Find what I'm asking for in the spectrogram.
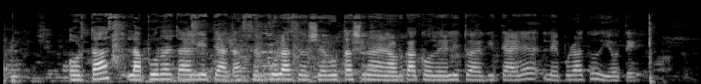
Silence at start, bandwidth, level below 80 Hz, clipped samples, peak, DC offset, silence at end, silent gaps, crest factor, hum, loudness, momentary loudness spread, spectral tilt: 0.05 s; 11.5 kHz; -60 dBFS; under 0.1%; 0 dBFS; under 0.1%; 0.35 s; none; 18 dB; none; -18 LUFS; 16 LU; -4 dB/octave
